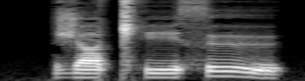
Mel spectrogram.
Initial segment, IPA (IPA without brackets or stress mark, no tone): ʒ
